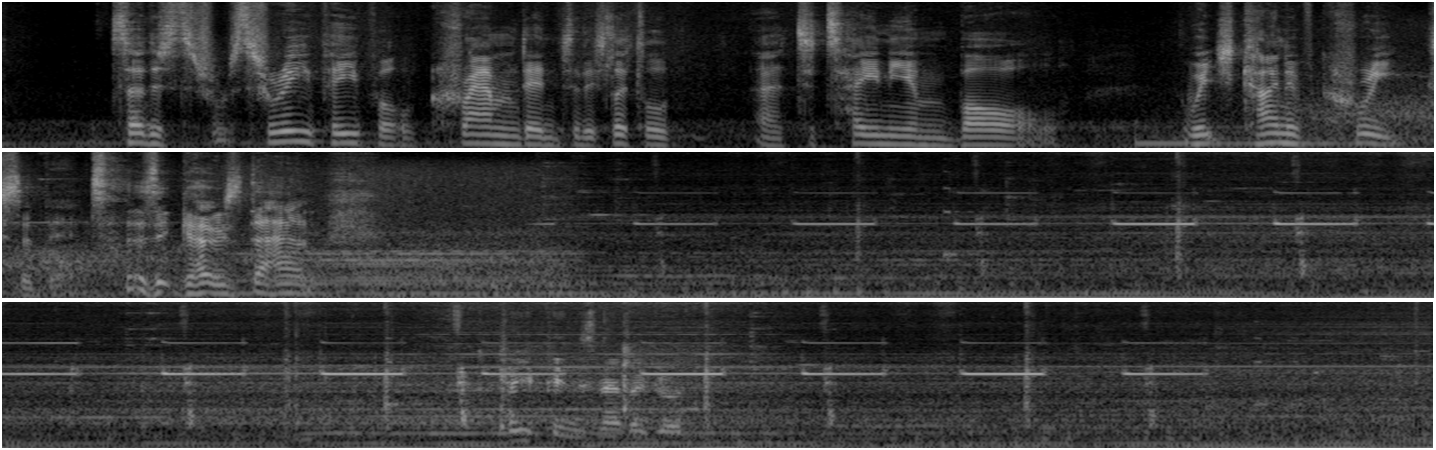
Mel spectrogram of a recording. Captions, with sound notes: So there's three people crammed into this little titanium ball, which kind of creaks a bit as it goes down. (BEEPING) Beeping's never good. (BEEPING CONTINUES)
